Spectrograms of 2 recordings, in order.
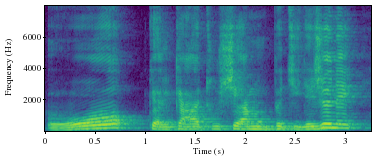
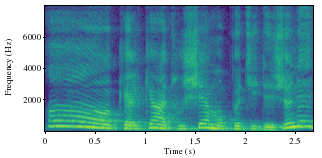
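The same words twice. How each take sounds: First: It is spoken in a deep, low voice. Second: It is spoken in a light, clear voice. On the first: A big, heavy character is speaking. "de sa voix grave" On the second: A gentler character is speaking. "de sa voix claire"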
